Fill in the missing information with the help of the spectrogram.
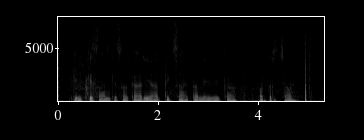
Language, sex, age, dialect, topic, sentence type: Magahi, male, 51-55, Central/Standard, agriculture, question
